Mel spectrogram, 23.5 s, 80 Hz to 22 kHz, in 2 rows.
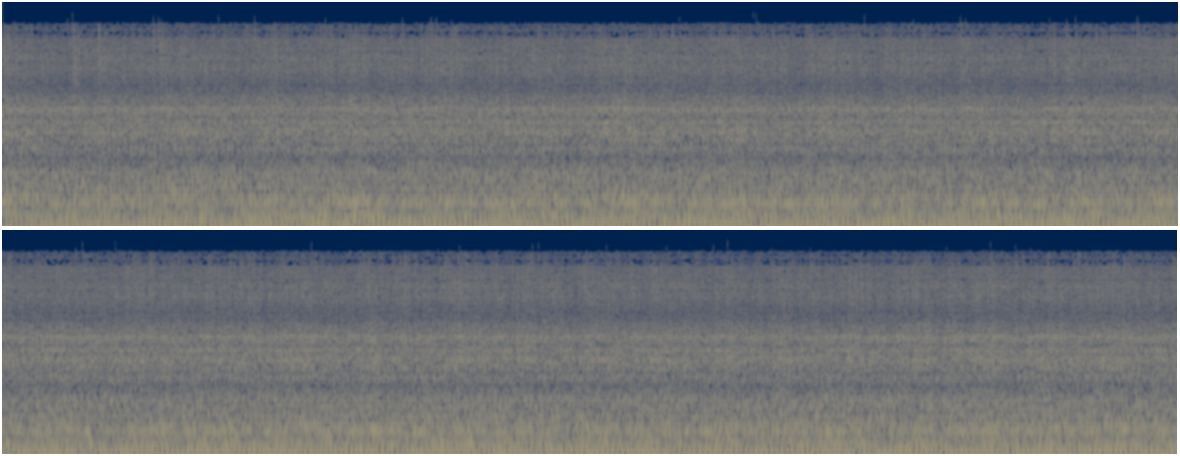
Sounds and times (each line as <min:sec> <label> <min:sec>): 0:00.0 Roaring Bathroom Fan 0:23.5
